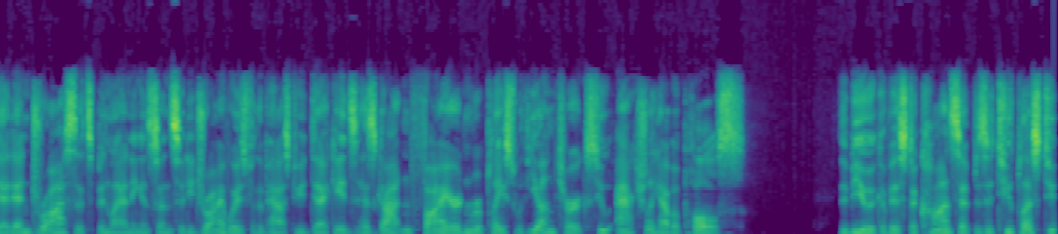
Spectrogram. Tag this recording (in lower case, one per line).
speech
